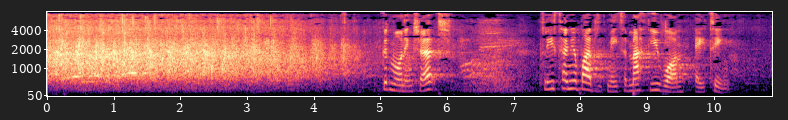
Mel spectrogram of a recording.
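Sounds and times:
audience applause welcoming a speaker to the pulpit at a church service: 0.0 - 4.7
speech: 5.0 - 6.1, 7.4 - 10.4.

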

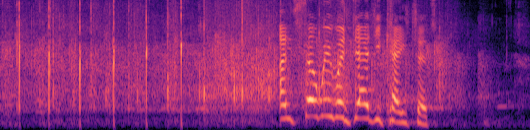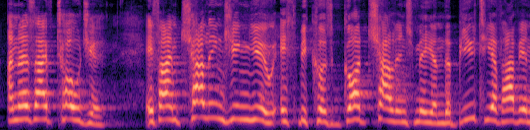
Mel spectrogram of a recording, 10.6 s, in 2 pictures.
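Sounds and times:
audience clapping: 0.0 - 5.1
speech: 2.8 - 4.5, 5.4 - 10.5.

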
